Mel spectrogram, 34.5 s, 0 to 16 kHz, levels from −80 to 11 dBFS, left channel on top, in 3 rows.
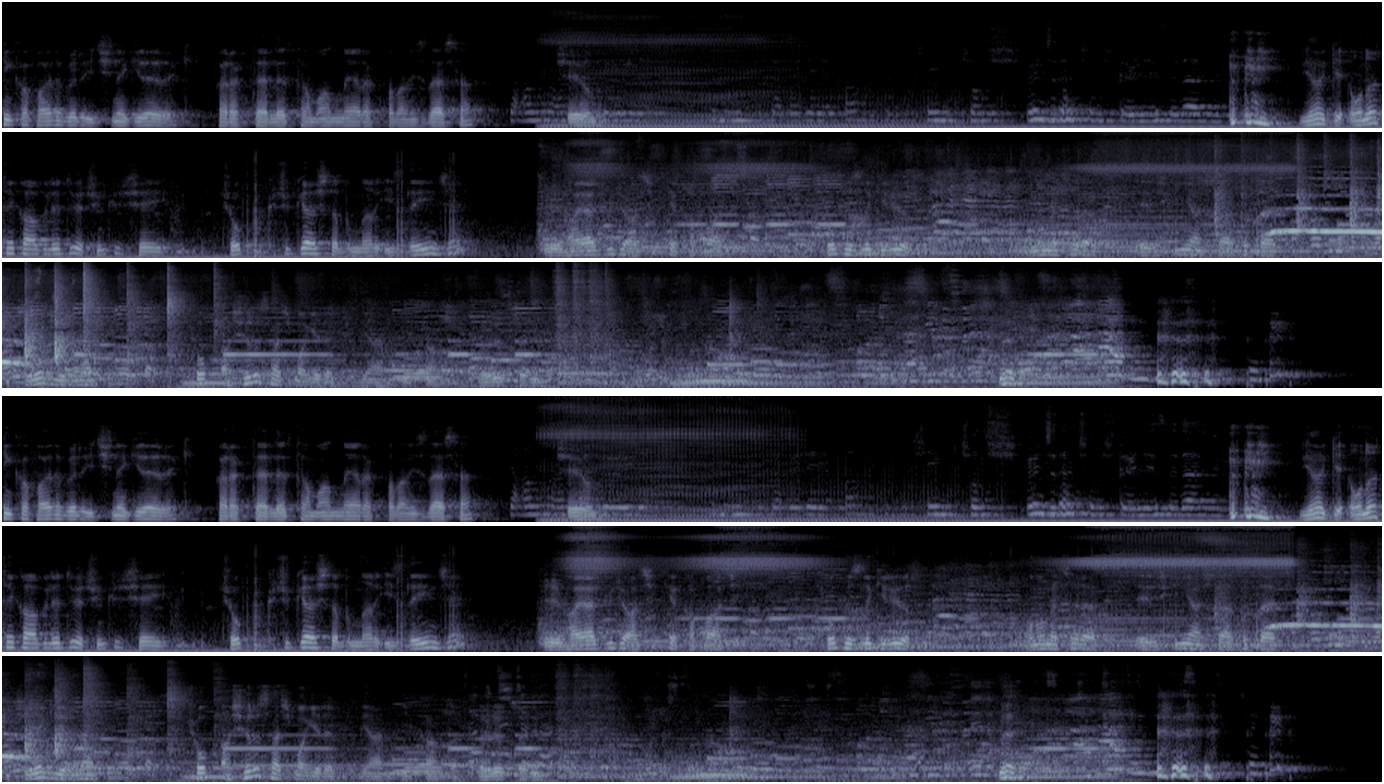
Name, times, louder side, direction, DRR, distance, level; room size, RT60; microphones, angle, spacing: voice 1, 0.0-1.5 1.8-3.9 4.6-5.0 10.2-12.9 13.3-15.4 16.0-17.7 18.3-19.3 20.0-22.3 23.1-23.8 24.3-27.5 31.3-31.6 32.0-32.1 32.6-33.1, right 1 dB, 15° right, 10 dB, 0.4 m, -31 dB
voice 2, 4.2-5.5 5.9-10.3 16.0-16.2 18.7-19.1 22.5-22.9 26.8-33.9, right 1 dB, 40° right, 6 dB, 1.8 m, -43 dB
sound 1, 4.4-14.9 16.1-18.5 20.1-22.3, right 4 dB, 75° right, 1.9 m, -43 dB
sound 2, 12.0-23.6, equal, 5° left, 0.9 m, -47 dB
sound 3, 16.0-32.4, left 3 dB, 50° left, 1.2 m, -31 dB
16.0 x 5.9 x 8.8 m, 0.79 s
head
